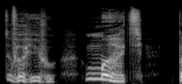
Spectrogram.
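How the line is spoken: Hoarse wheeze. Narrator (Russian): прохрипел он

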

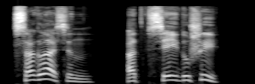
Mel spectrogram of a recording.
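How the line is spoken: Shout. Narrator (Russian): крикнул Вереци

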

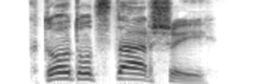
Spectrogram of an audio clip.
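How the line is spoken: Shouting. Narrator (Russian): прокричал Валерий

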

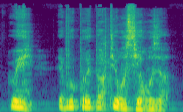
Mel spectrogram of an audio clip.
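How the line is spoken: Irritated exclamation. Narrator (French): s'écria Mademoiselle Lyle, irritée par le regard insultant de la jeune fille

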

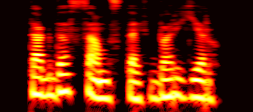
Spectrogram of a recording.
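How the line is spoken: Woman hissing. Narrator (Russian): прошипела я

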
